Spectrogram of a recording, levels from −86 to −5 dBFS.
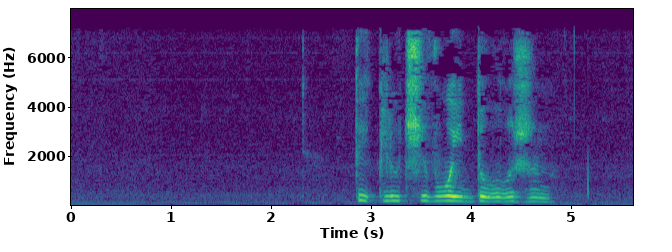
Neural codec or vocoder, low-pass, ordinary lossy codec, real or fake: none; 7.2 kHz; MP3, 32 kbps; real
